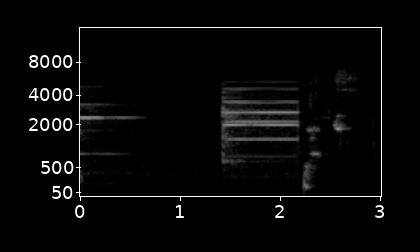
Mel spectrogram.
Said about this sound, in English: What the damn bell, Coach?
